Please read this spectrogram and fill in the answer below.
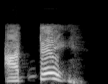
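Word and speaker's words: Aké: Por ejemplo, también está el apellido Aque, que se escribe A-K-E, Aque con acento en la E.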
